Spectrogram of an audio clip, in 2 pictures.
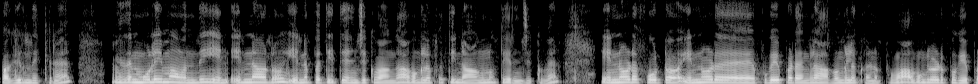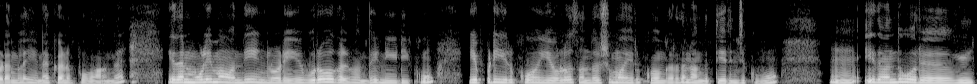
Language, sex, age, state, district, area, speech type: Tamil, female, 30-45, Tamil Nadu, Nilgiris, urban, spontaneous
